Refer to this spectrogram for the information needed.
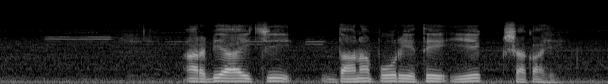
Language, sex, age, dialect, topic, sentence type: Marathi, male, 18-24, Standard Marathi, banking, statement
